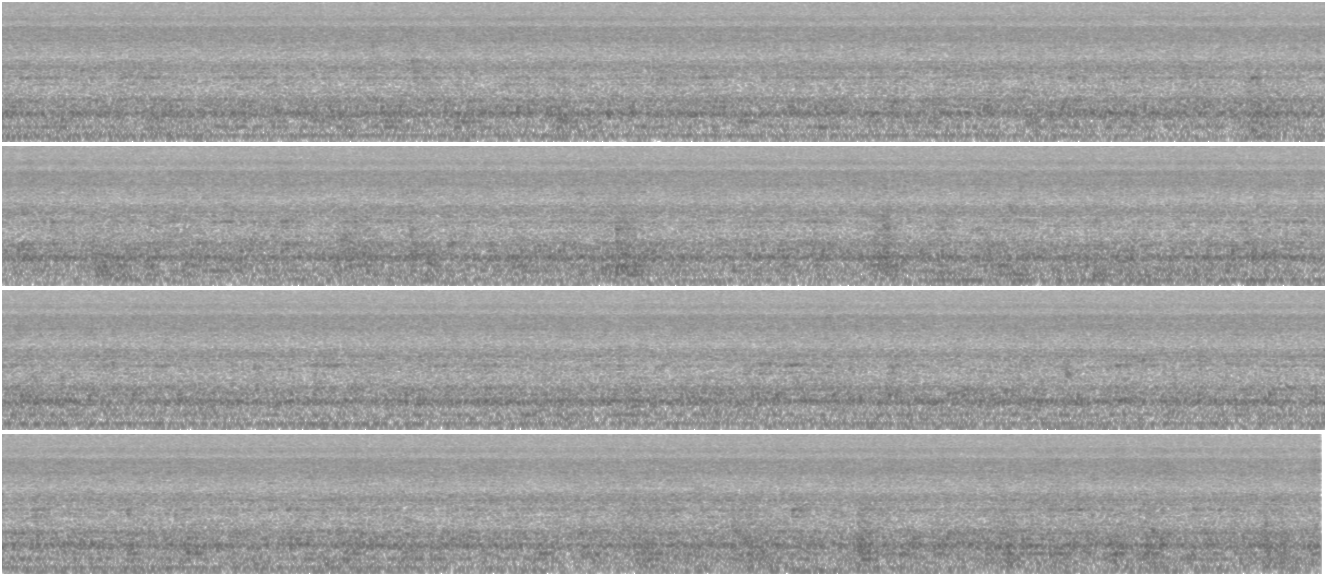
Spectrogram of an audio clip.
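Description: Wet laundry tumbles and thumps softly inside a washing machine drum.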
